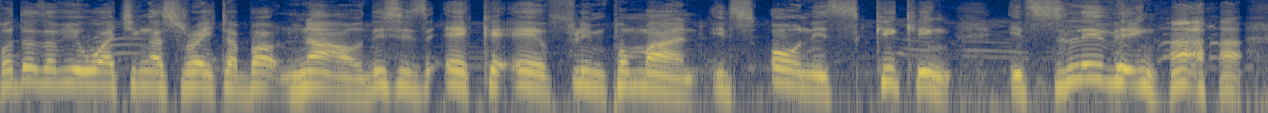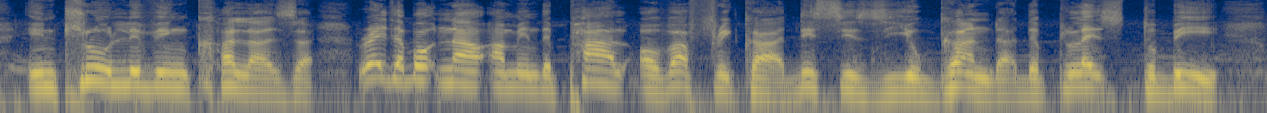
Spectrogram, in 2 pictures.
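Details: Adult man speaking; no disorder.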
